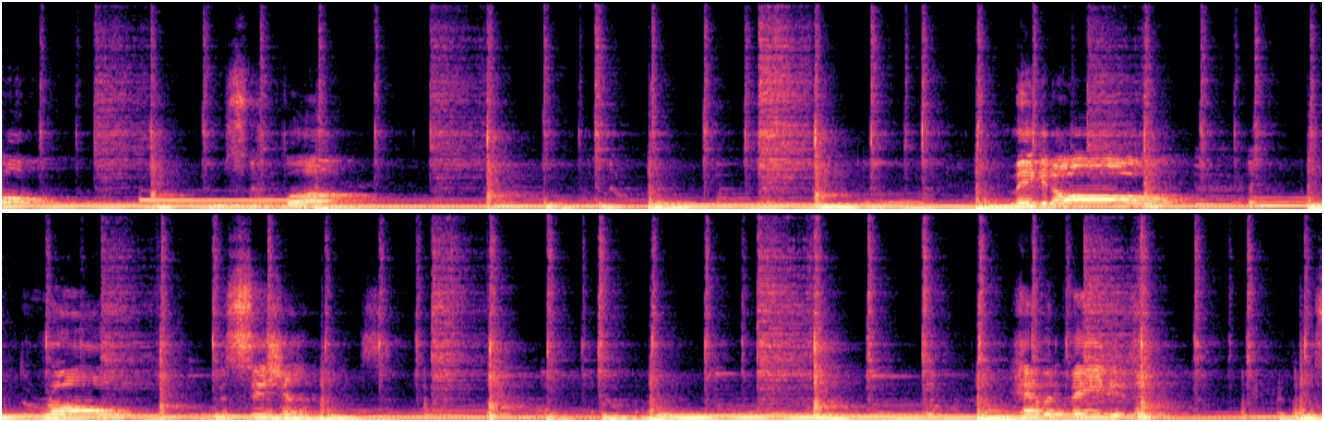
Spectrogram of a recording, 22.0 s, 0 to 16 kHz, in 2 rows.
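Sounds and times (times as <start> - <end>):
live band playing slow song: 0.0 - 22.0
woman singing: 1.8 - 3.2, 8.4 - 10.0, 11.2 - 12.2, 12.8 - 14.2, 19.4 - 20.8.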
